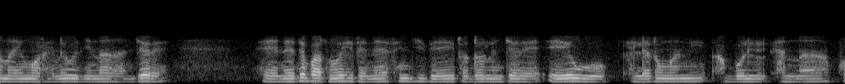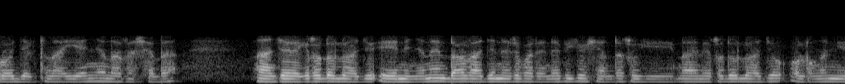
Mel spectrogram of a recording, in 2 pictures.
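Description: Speech runs through a Bluetooth CVSD headset codec from start to finish. Nothing passes above 3.8 kHz and the band sits near 200 Hz to 3.4 kHz. One-bit up/down steps leave granular hiss and scratchy s sounds, which plain telephone band-limiting lacks. This fits a 64 kbit/s link.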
